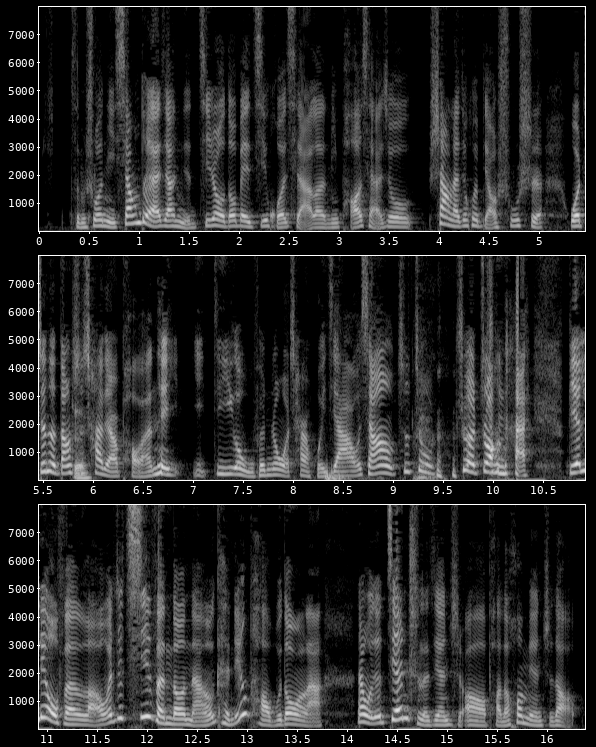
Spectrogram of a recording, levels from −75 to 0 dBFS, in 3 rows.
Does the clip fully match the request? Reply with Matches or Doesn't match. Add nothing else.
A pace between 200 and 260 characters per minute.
Doesn't match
